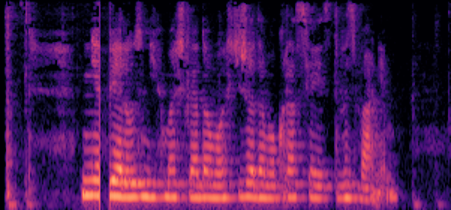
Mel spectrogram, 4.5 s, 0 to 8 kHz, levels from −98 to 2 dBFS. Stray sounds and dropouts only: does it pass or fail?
fail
